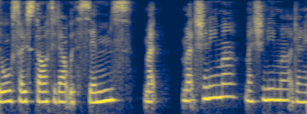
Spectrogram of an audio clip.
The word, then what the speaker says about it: Machinima: Machinima? I don't know how you say it. Machinima, yeah.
